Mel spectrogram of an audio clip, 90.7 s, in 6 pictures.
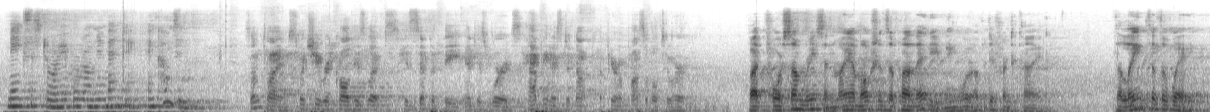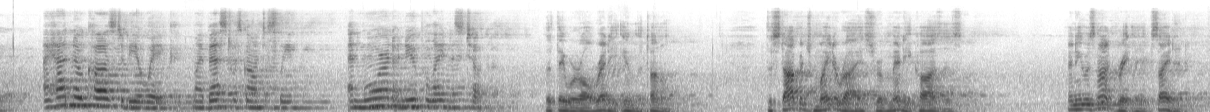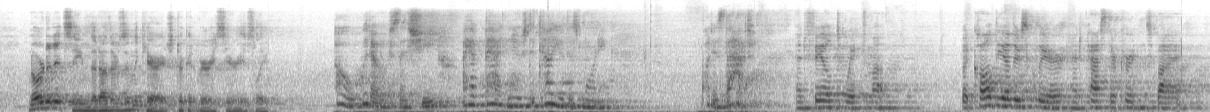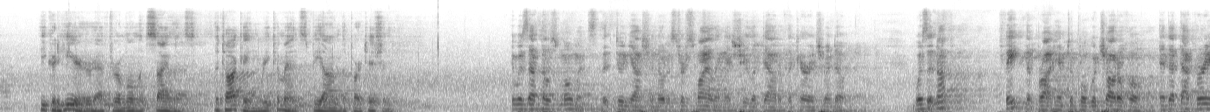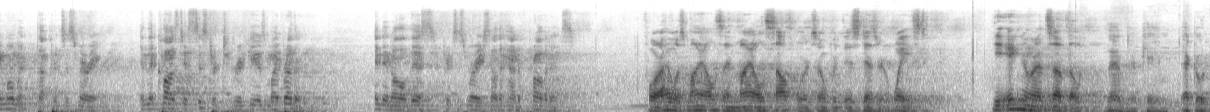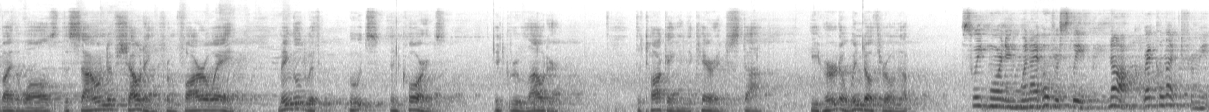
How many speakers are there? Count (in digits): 5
